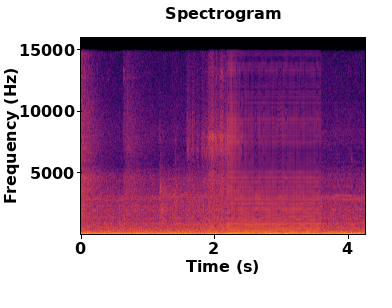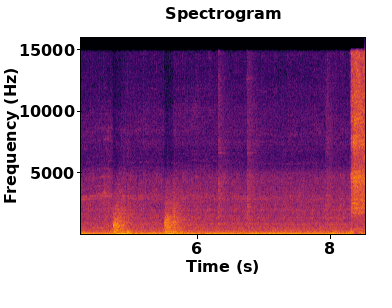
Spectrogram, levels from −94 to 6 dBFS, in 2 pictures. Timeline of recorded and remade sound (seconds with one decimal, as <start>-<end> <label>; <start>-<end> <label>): 0.0-2.2 recorded; 2.2-3.6 remade; 3.6-8.5 recorded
